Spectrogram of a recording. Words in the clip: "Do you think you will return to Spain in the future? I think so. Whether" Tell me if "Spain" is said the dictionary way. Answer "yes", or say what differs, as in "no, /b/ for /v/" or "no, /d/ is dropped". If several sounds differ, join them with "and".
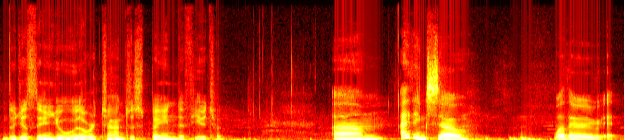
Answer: no, /n/ is dropped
